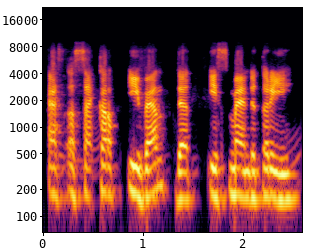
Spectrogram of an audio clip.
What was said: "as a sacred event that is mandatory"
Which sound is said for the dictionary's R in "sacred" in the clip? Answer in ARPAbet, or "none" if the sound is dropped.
none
